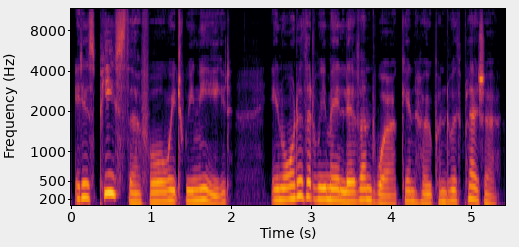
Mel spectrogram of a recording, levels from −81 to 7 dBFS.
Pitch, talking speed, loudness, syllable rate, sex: 175 Hz, 220 wpm, -15 LUFS, 5.6 syllables/s, female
